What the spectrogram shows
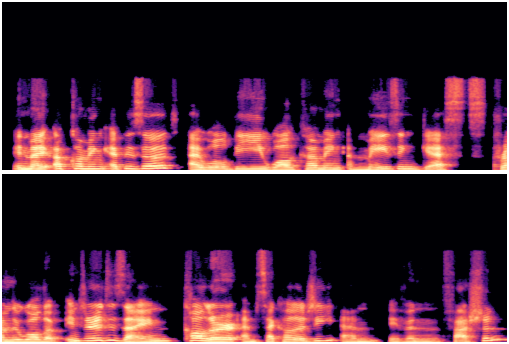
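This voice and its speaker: A woman with a non-native accent speaks at a fairly slow pace and a high pitch. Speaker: interior designer and podcast host. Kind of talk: solo podcast monologue. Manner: animated.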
